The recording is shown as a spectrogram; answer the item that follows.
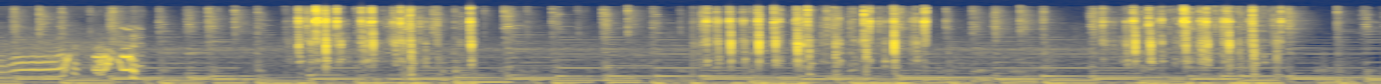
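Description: A brief chicken clucking sound effect in the first second, then three bursts of rapid computer-keyboard typing sound effects as text appears, over steady background music.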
